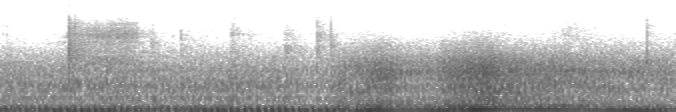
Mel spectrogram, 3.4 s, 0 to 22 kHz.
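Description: The engine of a 1975 Volkswagen Brasilia mod in BeamNG Drive idles with a steady low burble, then revs up twice in swelling surges before settling back, alone with no talking.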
